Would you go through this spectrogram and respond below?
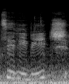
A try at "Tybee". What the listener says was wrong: Sounds like you're saying Titty Beach. Enunciate it.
